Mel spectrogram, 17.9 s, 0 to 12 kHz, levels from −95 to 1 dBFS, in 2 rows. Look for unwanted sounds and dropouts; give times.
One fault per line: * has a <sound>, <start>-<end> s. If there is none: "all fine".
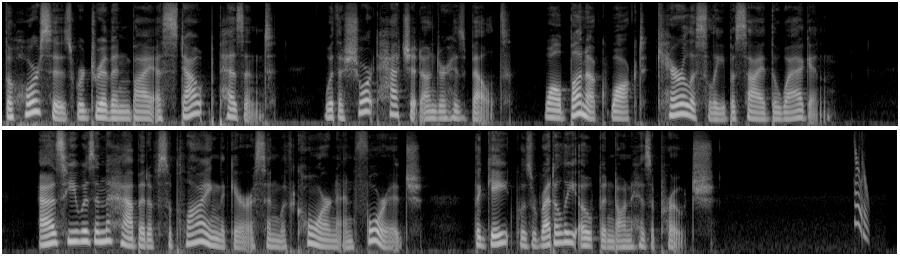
* has a chirp, 17.5-17.7 s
